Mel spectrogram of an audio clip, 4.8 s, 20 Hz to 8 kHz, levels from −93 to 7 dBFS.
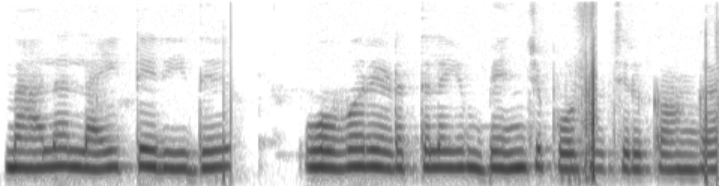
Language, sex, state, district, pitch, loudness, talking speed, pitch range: Tamil, female, Tamil Nadu, Kanyakumari, 225 Hz, -25 LUFS, 100 wpm, 215-235 Hz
